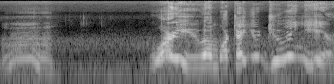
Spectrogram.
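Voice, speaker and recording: A woman does a put-on character voice that is squeaky and high-pitched, with very wide pitch swings. She talks at a fairly slow pace with big swings in loudness. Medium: read story.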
